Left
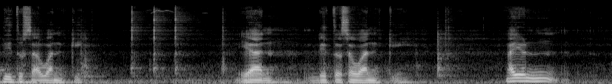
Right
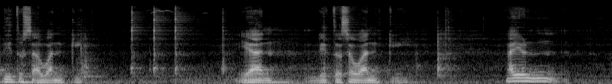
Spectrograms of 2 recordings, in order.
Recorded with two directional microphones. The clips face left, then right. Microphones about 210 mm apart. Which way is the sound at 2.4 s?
45° left (ahead or behind).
